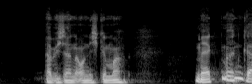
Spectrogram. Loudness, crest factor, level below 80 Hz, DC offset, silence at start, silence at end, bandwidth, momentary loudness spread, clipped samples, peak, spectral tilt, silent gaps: -20 LUFS; 16 dB; -40 dBFS; under 0.1%; 0.45 s; 0 s; 13 kHz; 9 LU; under 0.1%; -4 dBFS; -7 dB/octave; none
